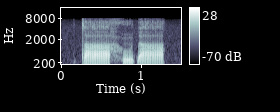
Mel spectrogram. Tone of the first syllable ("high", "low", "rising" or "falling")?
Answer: high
